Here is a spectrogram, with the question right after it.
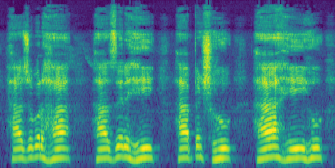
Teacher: হলকে শুরু থেকে উচ্চারণ করবেন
